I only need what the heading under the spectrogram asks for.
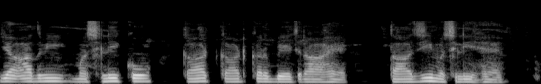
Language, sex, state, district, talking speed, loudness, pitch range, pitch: Hindi, male, Bihar, Supaul, 165 wpm, -19 LUFS, 125-140 Hz, 130 Hz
